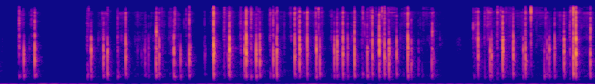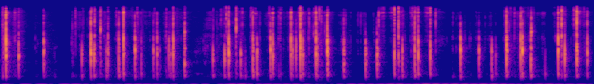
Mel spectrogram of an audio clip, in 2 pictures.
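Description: Two hands type continuously with their fingertips on a mechanical keyboard with a brass plate and plastic keycaps. The result is rapid, crisp, clacky keystrokes in dense bursts with short pauses between them. Each key strike is sharp and dry, with a bright top and almost no low end.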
